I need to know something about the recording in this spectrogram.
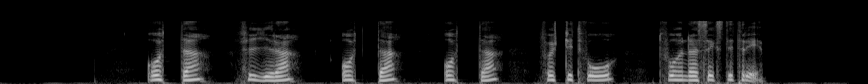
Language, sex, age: Swedish, female, 63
